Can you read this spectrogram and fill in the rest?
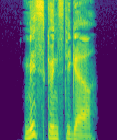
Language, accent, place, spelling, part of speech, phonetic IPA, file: German, Germany, Berlin, missgünstiger, adjective, [ˈmɪsˌɡʏnstɪɡɐ], De-missgünstiger.ogg
- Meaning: 1. comparative degree of missgünstig 2. inflection of missgünstig: strong/mixed nominative masculine singular 3. inflection of missgünstig: strong genitive/dative feminine singular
